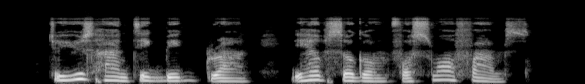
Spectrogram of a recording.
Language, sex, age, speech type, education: Nigerian Pidgin, female, 15-29, spontaneous, secondary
